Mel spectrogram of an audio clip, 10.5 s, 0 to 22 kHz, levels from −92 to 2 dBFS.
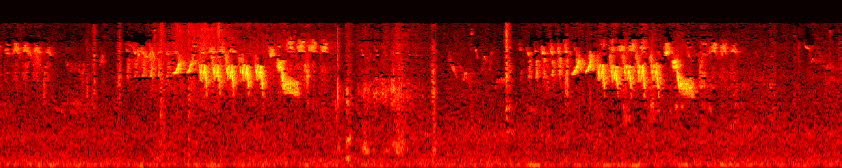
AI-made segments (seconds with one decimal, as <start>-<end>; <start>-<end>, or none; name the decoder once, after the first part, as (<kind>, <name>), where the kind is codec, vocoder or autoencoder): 3.0-4.2 (vocoder, BigVGAN v2)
